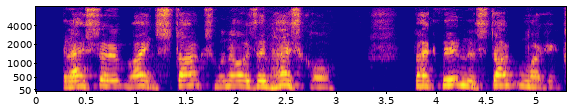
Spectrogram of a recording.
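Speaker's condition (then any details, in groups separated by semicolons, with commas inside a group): Cerebral palsy; affects speech and swallowing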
